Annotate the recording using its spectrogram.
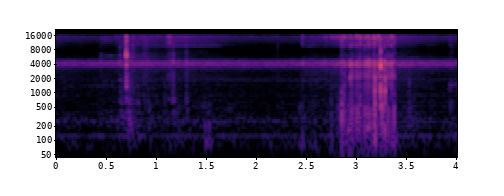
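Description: Handling noise from a small plastic clamp meter being repositioned on a car battery cable: a few faint clicks, then a short burst of scraping and rustling about three seconds in, over a faint steady hum.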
